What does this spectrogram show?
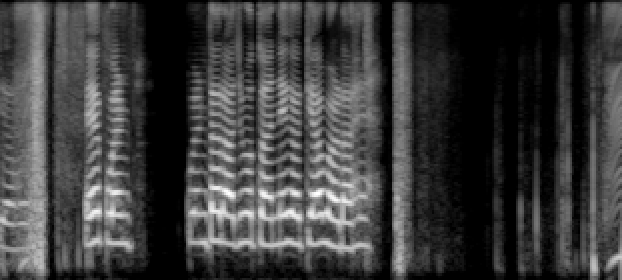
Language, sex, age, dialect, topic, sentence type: Hindi, female, 25-30, Garhwali, agriculture, question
